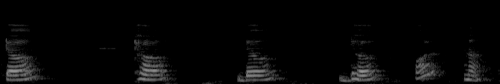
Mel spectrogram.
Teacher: इसके पश्चात मूर्धा से उच्चारण होने वाले वर्ण री, ट वर्ग यानी ट, ठ, ड, ढ और न और श, जिसको हम षटकोण वाला भी कहते हैं वह। तो इन सभी वर्णों का उच्चारण मूर्धा से किया जाता है। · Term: मूर्धन्य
